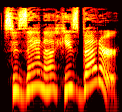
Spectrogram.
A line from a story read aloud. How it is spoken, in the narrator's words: Josue exclaimed, out of breath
